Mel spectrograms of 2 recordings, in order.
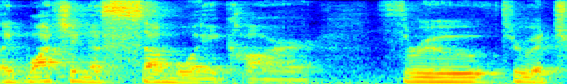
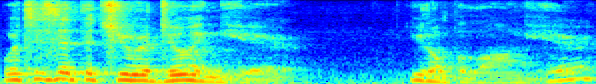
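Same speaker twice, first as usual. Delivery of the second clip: ancient elf voice with steady, firm strength underneath; 3 semitones higher than usual. Game master voicing an old elf the players hear in the room, soft old elven voice. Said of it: "an old um, elven, soft elven voice with some strength to it say".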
